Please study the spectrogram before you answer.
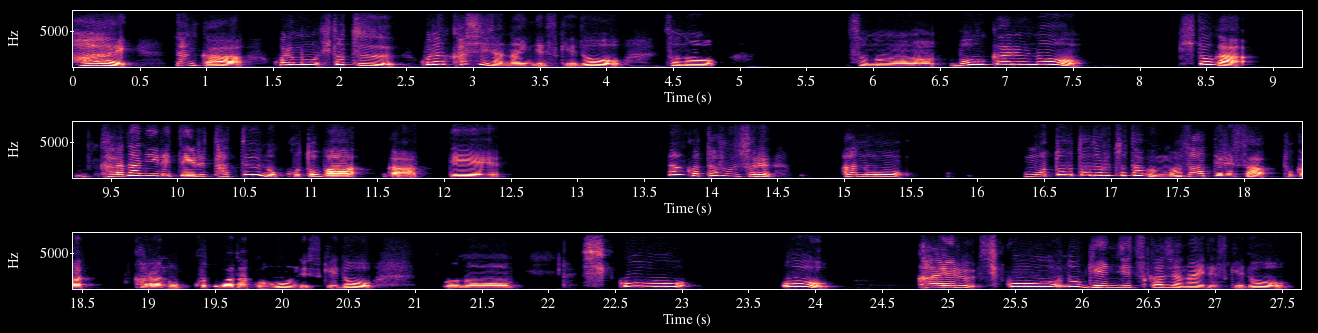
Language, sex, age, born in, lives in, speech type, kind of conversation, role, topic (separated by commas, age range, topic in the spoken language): Japanese, female, 35-39, Japan, Japan, conversation, podcast, guest, どのアーティストに影響を受けましたか？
